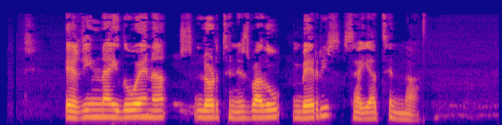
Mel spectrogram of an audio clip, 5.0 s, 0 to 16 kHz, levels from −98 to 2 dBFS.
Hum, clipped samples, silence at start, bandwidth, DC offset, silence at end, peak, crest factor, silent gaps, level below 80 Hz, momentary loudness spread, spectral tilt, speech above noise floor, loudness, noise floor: none; under 0.1%; 0.25 s; 11.5 kHz; under 0.1%; 0.85 s; -4 dBFS; 20 dB; none; -74 dBFS; 13 LU; -5 dB/octave; 38 dB; -23 LUFS; -60 dBFS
